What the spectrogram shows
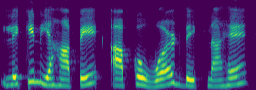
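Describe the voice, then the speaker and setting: A woman teaching children English grammar online, explaining slowly and patiently, mixing Hindi and English, with encouraging words. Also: on the high side, a bit bright, no room sound, rough recording.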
